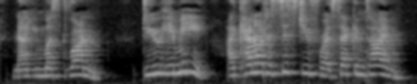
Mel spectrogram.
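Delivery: put-on French accent. A narrator's reading. Butler ordering the boy to run, French accent. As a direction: press him to go, in a French accent. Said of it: "He recognised the French accent".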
